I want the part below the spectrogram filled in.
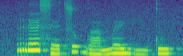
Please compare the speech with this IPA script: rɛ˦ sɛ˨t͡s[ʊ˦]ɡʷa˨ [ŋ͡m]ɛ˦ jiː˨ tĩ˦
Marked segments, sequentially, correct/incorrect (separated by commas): correct, incorrect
